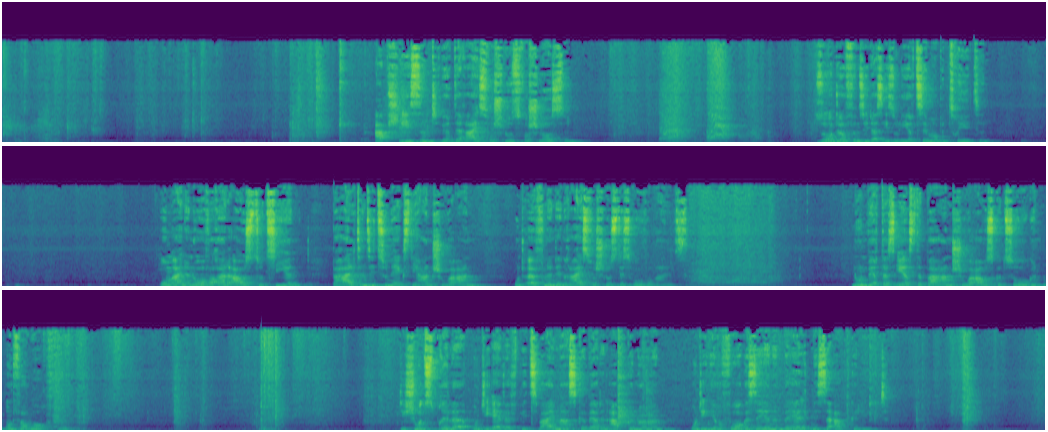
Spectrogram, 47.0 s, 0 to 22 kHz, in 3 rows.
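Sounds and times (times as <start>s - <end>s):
zipper being pulled up: 0.0s - 1.5s, 9.7s - 11.8s, 25.8s - 27.6s, 31.9s - 32.7s
disposable gloves rustling: 0.0s - 13.0s, 30.4s - 38.5s, 39.3s - 46.9s.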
